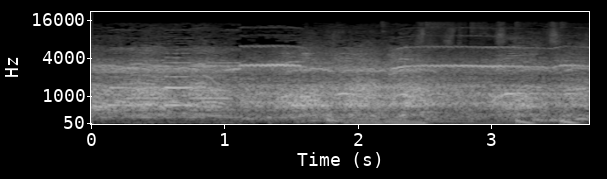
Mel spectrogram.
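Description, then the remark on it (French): A large protest crowd packing Parliament Square cheers and shouts in a dense, continuous roar, loud, with scattered whoops rising above the steady wall of voices for the whole stretch. “Jour après jour, la place du Parlement peine à contenir la foule tandis que des centaines de personnes restent bloquées dans les bouches de métro.”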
